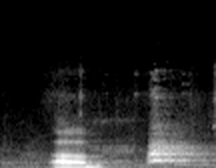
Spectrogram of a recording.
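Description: A puppy barks twice during a dog training session, a sharp close bark followed by a softer second one after a short pause.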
